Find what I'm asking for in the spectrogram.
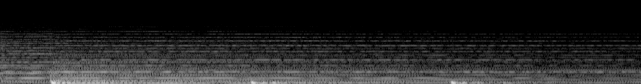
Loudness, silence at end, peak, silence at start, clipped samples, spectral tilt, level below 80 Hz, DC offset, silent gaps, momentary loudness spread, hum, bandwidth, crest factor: -28 LUFS; 0 s; -6 dBFS; 0 s; under 0.1%; -8.5 dB/octave; -28 dBFS; under 0.1%; none; 18 LU; none; 6.8 kHz; 20 dB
